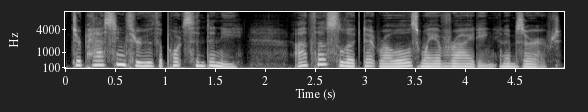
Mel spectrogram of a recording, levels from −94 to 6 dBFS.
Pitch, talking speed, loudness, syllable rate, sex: 185 Hz, 190 wpm, -17 LUFS, 5.8 syllables/s, female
